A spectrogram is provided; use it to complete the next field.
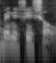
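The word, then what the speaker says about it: beneficial: এটা শিয়াল টেল হবে না, এটা হবে বেনিফিশিয়াল। বেনিফিশিয়াল। সো বেনিফিশিয়াল বলবেন। আর টেল কি বেনিফিশিয়াল। হ্যাঁ, শিয়াল টেল বললেন না আবার।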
